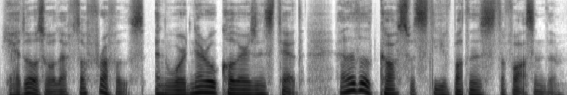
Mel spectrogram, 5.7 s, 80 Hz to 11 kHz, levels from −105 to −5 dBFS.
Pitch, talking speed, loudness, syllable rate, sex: 115 Hz, 210 wpm, -19 LUFS, 5.7 syllables/s, male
